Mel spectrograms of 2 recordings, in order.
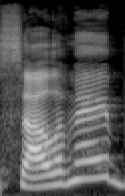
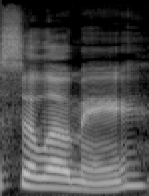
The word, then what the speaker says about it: Salome: I've always heard it Salome, but she says Salome.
